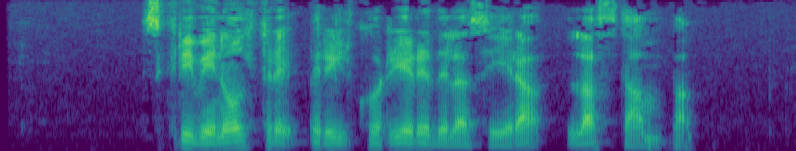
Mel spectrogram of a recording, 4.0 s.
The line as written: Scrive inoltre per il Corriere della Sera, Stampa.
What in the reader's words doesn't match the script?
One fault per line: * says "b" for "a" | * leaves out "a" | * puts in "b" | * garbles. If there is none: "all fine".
* puts in "La"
